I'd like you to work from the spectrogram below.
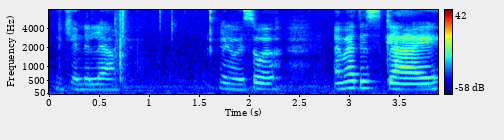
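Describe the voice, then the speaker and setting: A woman's monotone, flat intonation amid noticeable background noise and audible room echo. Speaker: YouTuber. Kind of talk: mukbang storytime. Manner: loud.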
